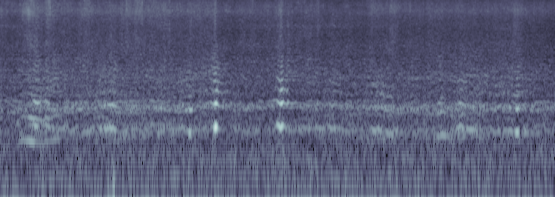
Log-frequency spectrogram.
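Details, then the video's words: Honey bees still attempting to rob a hive, the entrance reduced and screened; a softer, wavering buzz with hum bands rising and falling, plus a couple of sharp taps near the middle. "Honey Bee Robbing"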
